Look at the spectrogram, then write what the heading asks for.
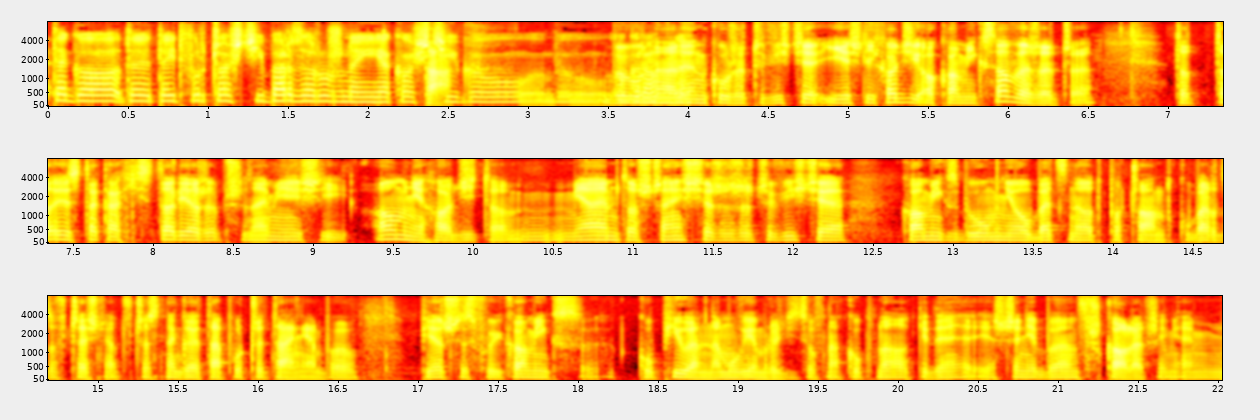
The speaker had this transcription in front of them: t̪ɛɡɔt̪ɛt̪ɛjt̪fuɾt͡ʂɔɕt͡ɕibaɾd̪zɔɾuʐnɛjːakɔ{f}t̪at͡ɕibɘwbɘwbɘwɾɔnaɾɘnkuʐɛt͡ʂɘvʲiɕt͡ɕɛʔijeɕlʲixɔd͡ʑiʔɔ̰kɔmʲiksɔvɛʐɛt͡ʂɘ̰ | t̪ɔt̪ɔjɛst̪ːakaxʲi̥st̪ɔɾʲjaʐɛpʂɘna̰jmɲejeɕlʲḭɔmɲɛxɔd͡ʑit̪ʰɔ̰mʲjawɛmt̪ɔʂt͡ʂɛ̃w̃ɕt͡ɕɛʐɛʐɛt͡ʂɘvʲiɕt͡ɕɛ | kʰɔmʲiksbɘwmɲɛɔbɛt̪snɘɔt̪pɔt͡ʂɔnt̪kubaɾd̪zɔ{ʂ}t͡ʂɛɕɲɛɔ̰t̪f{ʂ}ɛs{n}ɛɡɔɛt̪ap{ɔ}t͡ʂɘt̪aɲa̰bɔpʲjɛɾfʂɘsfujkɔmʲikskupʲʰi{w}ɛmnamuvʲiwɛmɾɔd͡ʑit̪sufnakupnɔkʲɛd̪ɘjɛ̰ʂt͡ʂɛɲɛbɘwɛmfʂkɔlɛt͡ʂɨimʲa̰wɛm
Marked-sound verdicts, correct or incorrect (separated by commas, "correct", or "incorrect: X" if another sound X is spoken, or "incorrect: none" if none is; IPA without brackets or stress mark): incorrect: ɕ, incorrect: f, incorrect: t͡ʂ, correct, incorrect: u, correct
